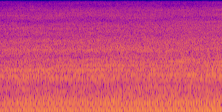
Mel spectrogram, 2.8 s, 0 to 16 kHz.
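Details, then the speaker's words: Smarter Tools STGP-3500EB 3500 W generator, 196cc 6.5 HP air-cooled OHV engine, first start, no load, about 15 feet away: smooth, steady low drone, no knocks or surging; normal, quiet running. "That's actually with the open deal, so it's actually amplifying it. It runs really quiet, actually."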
